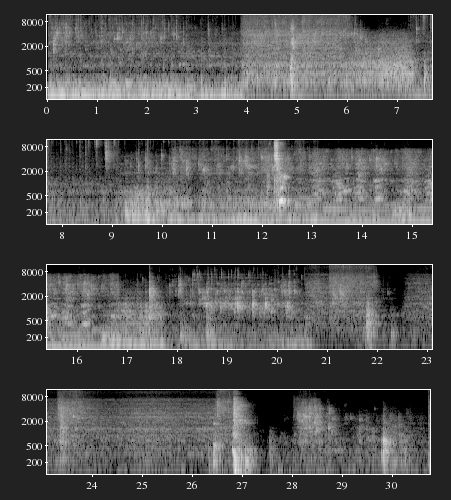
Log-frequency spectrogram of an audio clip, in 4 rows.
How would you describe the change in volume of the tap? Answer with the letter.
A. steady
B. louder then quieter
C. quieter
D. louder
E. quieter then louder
A.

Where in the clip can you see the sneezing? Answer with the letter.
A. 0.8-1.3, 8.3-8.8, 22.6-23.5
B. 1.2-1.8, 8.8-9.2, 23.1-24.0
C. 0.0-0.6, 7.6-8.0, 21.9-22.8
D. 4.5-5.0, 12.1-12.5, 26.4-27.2
D.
